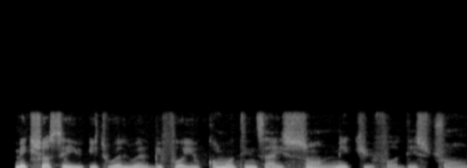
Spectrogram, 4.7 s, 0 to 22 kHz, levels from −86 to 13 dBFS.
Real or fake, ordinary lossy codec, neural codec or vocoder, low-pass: real; none; none; 7.2 kHz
